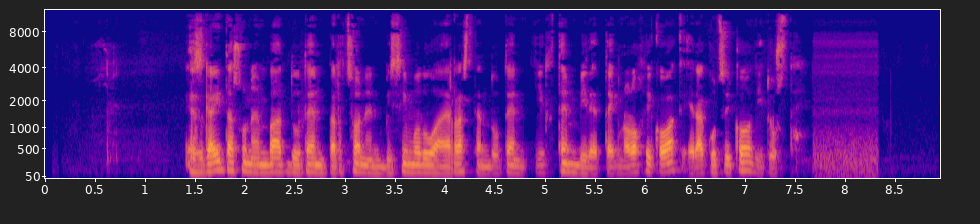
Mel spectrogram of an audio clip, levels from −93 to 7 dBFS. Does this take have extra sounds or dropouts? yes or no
no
